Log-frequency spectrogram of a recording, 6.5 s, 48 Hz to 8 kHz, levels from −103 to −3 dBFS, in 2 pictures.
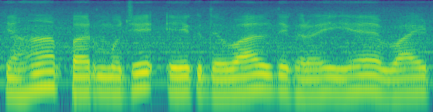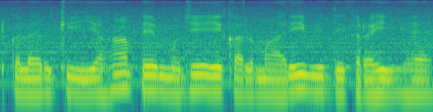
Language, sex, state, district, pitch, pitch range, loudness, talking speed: Hindi, male, Madhya Pradesh, Katni, 120 Hz, 110-125 Hz, -17 LUFS, 185 wpm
